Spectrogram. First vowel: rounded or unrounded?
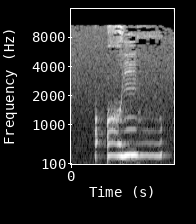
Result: rounded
